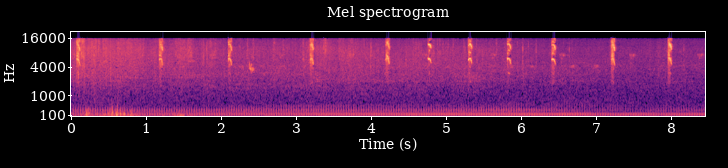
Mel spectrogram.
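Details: Golden sparrow chicks anticipating feeding. Brief, high, pecking cheeps repeat at fairly even intervals over a strong low mechanical hum, with a muffled thump near the start.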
